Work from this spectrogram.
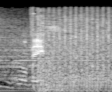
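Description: Rapid gunfire bursts in a fast-paced shooter video game, a loud sudden onset followed by a steady rattling stream of shots, with a voice talking over it.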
